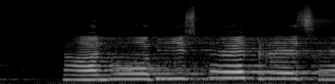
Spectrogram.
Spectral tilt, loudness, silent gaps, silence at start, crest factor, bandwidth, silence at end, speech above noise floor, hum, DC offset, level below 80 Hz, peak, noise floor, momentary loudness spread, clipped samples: -3.5 dB/octave; -31 LUFS; none; 0.65 s; 18 dB; over 20 kHz; 0 s; 36 dB; none; under 0.1%; -66 dBFS; -14 dBFS; -67 dBFS; 8 LU; under 0.1%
